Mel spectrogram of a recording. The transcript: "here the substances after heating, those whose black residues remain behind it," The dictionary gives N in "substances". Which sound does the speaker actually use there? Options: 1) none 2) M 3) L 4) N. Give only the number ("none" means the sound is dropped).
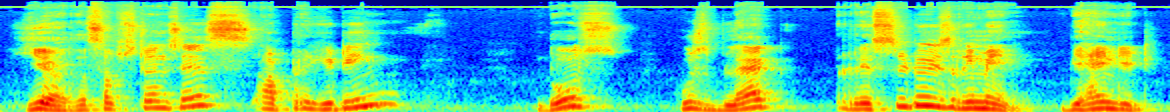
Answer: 4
